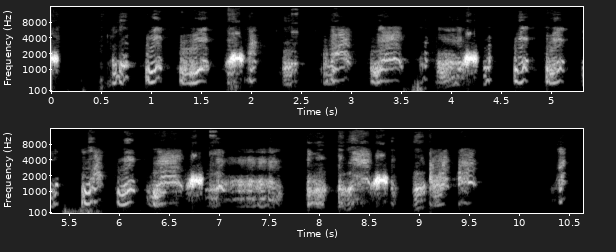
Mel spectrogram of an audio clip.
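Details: Black-crowned night heron chorus of hoarse, barking croaks repeated almost continuously for about ten seconds, irregular in rhythm and overlapping, before falling silent.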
